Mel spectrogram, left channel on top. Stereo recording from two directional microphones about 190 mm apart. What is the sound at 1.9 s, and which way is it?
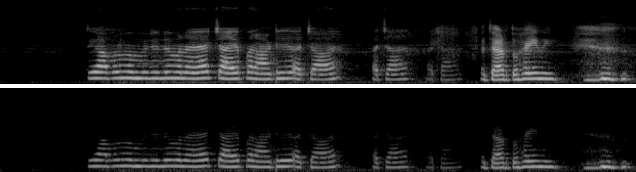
A woman's voice, 30° right (ahead or behind).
